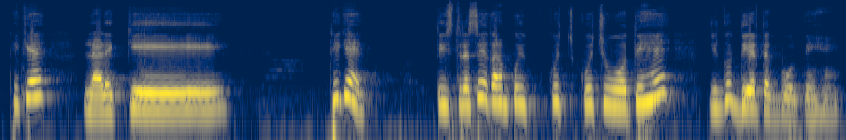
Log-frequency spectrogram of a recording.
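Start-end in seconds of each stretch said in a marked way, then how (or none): 0.8-2.2 put-on लड़के stretched very slowly, as if calling a boy from afar; drawn-out call. Shown as a demonstration. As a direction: draw out लड़के like calling someone. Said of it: "देर तक हम बोल रहे हैं". (लड़के को बहुत खींचकर पुकारें)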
